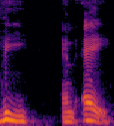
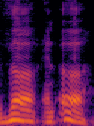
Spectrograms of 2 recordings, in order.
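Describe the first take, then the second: First: The small words are said in full form. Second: The small words are said in reduced form. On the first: It sounds like someone reading aloud. The speaker calls it wrong. "it sounds like a robot reading" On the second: It sounds like natural talking. The speaker calls it right. "people say the and uh when they talk"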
